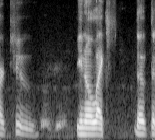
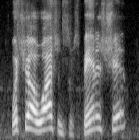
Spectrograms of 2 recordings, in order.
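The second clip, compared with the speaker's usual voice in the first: very loud, carrying, pitched-up, blunt tone; 7 semitones higher than usual. Retelling a late moviegoer's remark about a subtitled film: imitating someone saying it loudly. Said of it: "she said very loudly".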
